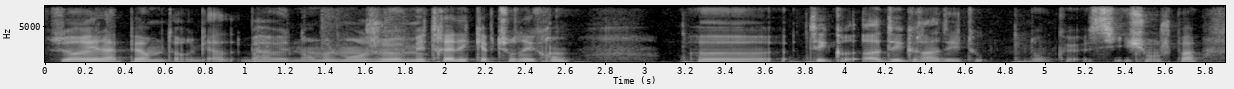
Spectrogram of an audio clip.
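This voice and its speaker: A man records a casual screen tutorial, narrating each click in a relaxed way with lots of filler words. He talks at a quick pace in a mid-range voice.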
